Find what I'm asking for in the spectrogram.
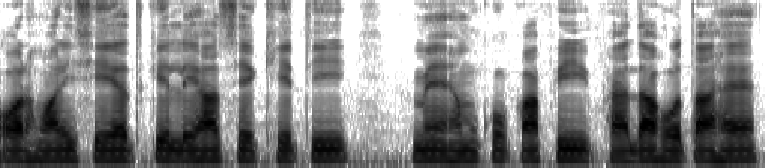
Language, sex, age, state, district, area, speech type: Hindi, male, 18-30, Rajasthan, Karauli, rural, spontaneous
